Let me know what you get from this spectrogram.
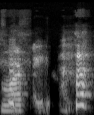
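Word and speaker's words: Morphy: And then we're going to talk about a great state park, Morphe Park, right? Did I pronounce that right? Yes, Morphe.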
